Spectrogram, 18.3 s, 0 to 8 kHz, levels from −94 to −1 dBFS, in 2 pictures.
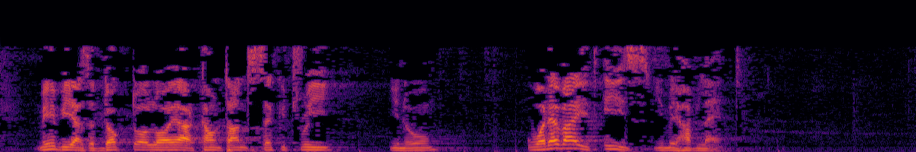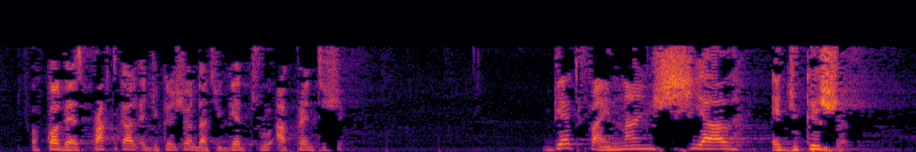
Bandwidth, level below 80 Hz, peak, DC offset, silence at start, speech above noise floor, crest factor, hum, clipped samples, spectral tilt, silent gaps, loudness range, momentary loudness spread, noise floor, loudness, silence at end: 5.8 kHz; -64 dBFS; -10 dBFS; under 0.1%; 0.35 s; 41 dB; 24 dB; none; under 0.1%; -8 dB/octave; none; 13 LU; 17 LU; -73 dBFS; -31 LUFS; 0.5 s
